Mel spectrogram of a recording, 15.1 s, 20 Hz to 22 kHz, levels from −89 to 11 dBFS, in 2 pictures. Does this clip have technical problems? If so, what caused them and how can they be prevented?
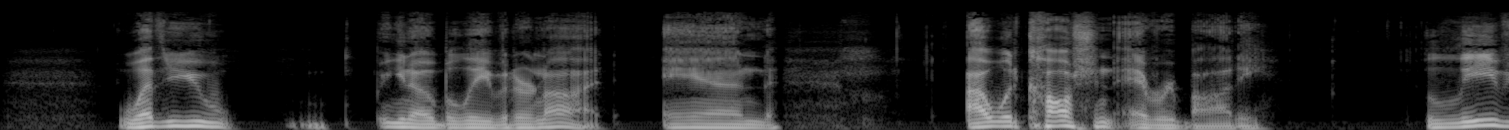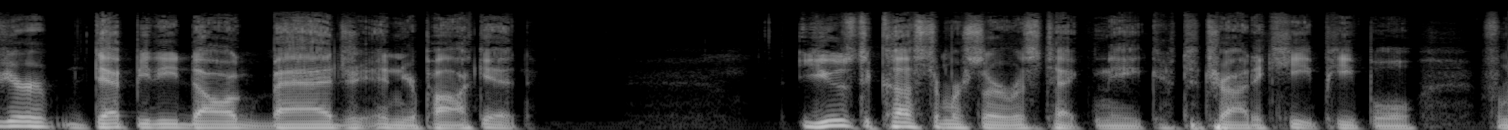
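No, there are no technical problems in this clip.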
